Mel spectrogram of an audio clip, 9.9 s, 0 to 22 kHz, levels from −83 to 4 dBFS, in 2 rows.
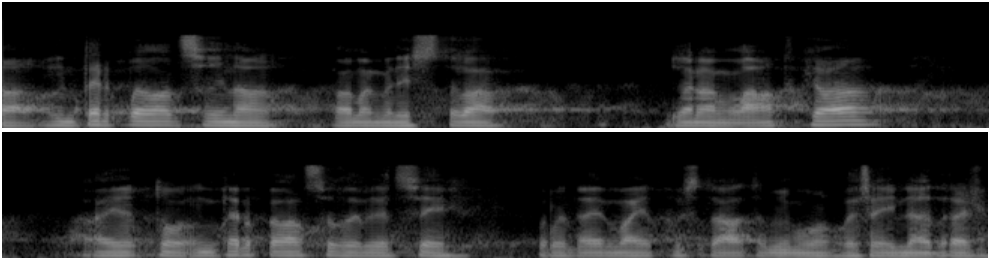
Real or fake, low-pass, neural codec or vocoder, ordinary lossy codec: fake; 7.2 kHz; codec, 16 kHz, 1 kbps, FreqCodec, larger model; MP3, 96 kbps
